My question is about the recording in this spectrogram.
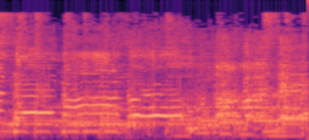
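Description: Live music with singing: a lead male voice and a group of singers on microphones over instrumental backing with a steady bass line.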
